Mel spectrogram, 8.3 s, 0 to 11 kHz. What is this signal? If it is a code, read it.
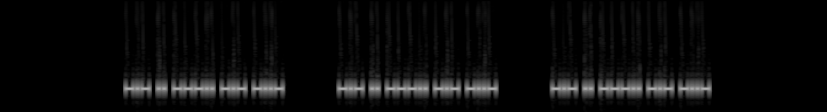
Morse code, heard as a keyed tone, about 46 wpm, 700 Hz. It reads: KI8KX KI8KX KI8KX
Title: USA Call Signs - 5 Characters - Repeated 3x - 45wpm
